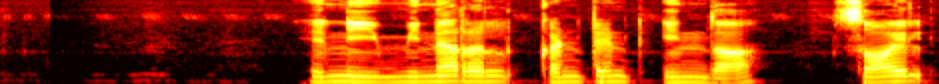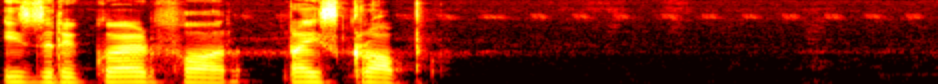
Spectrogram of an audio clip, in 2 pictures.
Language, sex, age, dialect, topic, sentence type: Kannada, male, 18-24, Coastal/Dakshin, agriculture, question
